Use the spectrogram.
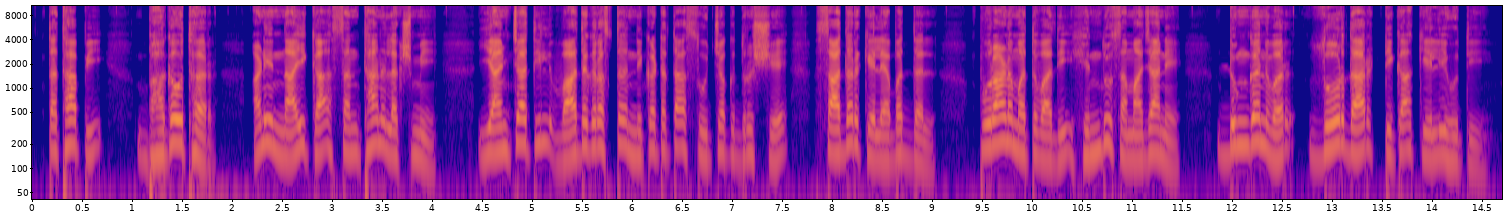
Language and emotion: Marathi, neutral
